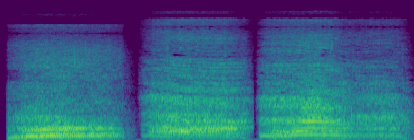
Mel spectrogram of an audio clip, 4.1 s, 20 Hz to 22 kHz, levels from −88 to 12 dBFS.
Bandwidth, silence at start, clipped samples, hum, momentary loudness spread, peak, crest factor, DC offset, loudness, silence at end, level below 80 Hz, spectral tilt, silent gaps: 13 kHz; 0.05 s; under 0.1%; none; 13 LU; 0 dBFS; 14 dB; 0.4%; -14 LUFS; 0.05 s; -40 dBFS; -7.5 dB/octave; none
